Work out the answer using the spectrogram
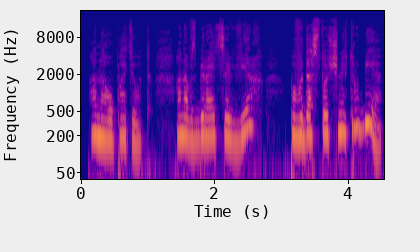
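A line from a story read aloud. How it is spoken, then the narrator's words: Exclaiming. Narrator (Russian): воскликнула мисс Марпл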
